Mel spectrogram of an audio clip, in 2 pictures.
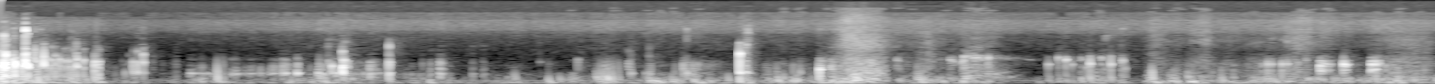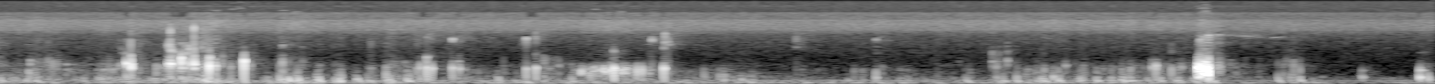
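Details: Full, gassy stomach after a large meal with a drink: frequent loud, continuous gurgling, bubbling and popping; active gas-filled bowel sounds.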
